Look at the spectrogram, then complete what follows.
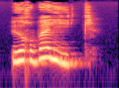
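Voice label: "shovel", Breton; gcompris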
